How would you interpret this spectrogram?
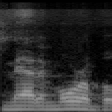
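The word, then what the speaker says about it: Madame Morrible: puppet master and that's Madamorble, which is not a coincidence. It rhymes with horrible.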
